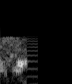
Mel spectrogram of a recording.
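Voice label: Police Special Operations Tactical; Raleigh; Spec Ops Tac 3; wake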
